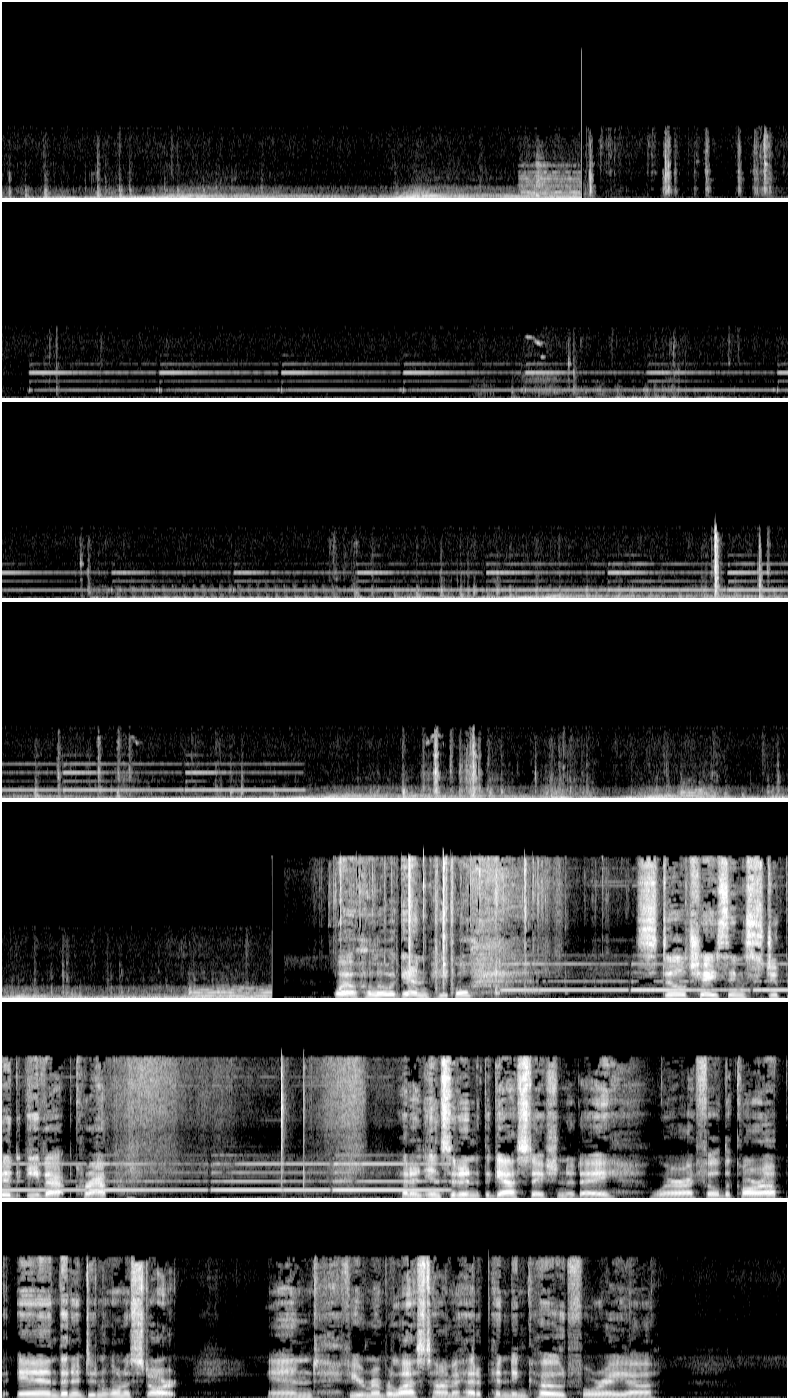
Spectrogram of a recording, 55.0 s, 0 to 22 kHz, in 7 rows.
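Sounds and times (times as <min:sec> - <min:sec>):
car engine starting and revving: 0:00.1 - 0:05.9, 0:16.6 - 0:34.2
repeating dashboard chime: 0:05.0 - 0:05.8, 0:08.2 - 0:27.3, 0:34.9 - 0:44.1
clicks: 0:42.0 - 0:43.7.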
